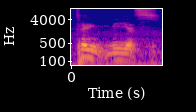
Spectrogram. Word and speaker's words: Timaeus: It's a Greek name, and it gives you at least two pronunciations, both close. One of them put more emphasis on the tie. Then the other one is Tamius.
